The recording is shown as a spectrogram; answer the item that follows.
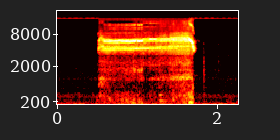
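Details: Barred owl in Florida, caught on a live camera on March 23, 2015, giving one raspy, breathy screech of just over a second. The screech is level, with a slight upward twist at the end, against a quiet background.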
